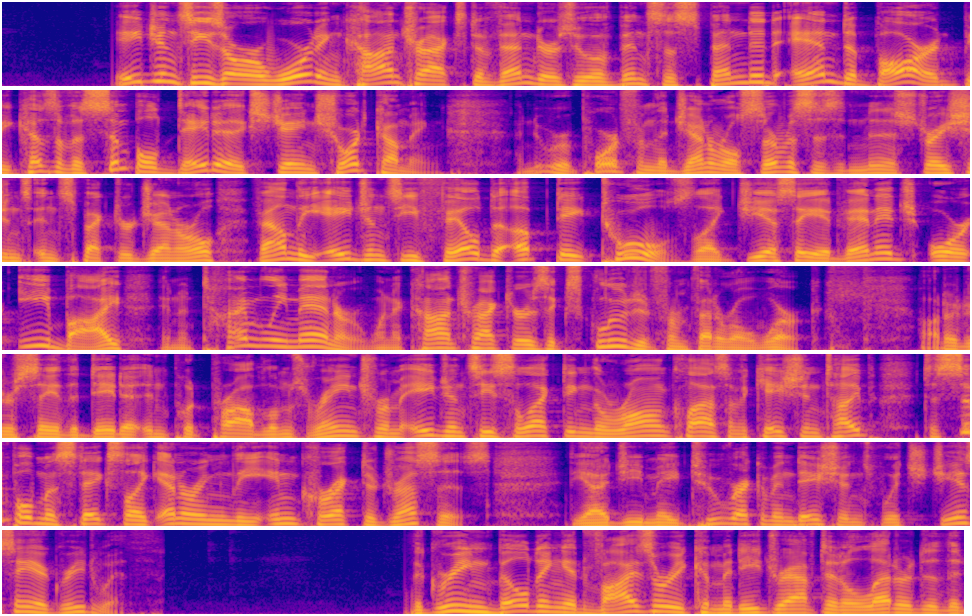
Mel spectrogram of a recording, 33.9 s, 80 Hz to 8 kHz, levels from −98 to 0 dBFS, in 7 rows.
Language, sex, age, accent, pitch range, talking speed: English, male, 30-49, American, 115-165 Hz, 165 wpm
